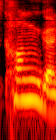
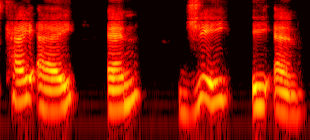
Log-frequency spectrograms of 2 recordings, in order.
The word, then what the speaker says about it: Kangen: g e n hunger it looks like kangen but it's pronounced kongan because it's it's japanese i'm gonna look into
